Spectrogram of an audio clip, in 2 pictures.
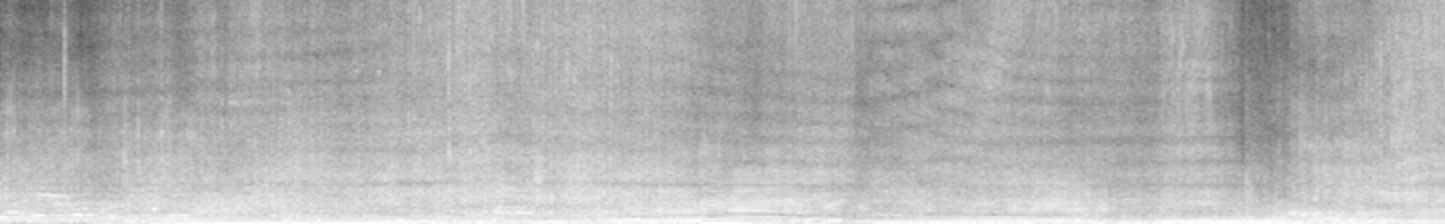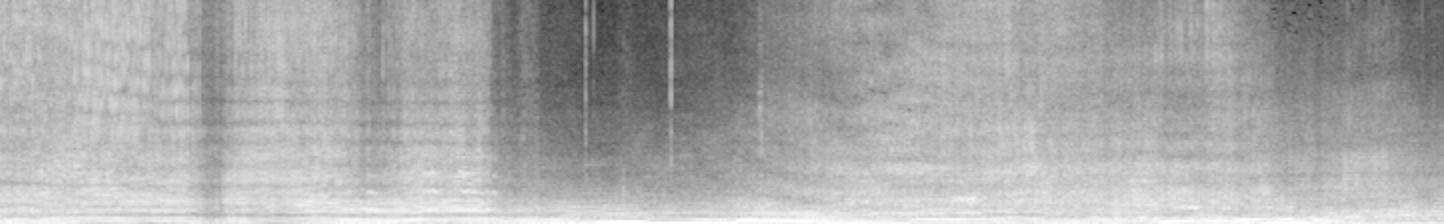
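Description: Race car engines roar and rev hard, rising and falling in pitch.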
